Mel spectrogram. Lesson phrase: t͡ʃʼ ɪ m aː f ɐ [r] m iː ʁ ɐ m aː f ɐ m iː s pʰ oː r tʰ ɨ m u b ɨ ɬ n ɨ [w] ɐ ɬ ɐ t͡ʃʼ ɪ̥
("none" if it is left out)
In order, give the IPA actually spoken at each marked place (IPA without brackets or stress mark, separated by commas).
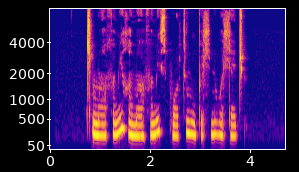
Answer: none, w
